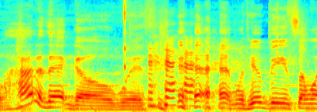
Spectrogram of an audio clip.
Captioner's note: laughing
